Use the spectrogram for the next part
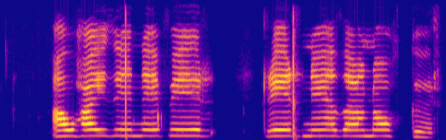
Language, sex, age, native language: Icelandic, female, 8, Icelandic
